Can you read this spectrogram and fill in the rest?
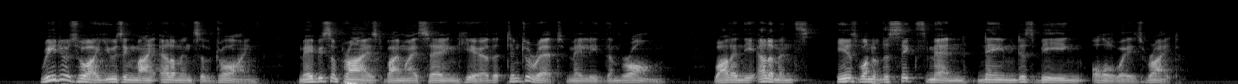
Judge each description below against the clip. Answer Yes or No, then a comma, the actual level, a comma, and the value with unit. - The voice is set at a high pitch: No, low, 100 Hz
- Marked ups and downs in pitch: No, average, 4.1 semitones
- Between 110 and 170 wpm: No, average, 180 wpm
